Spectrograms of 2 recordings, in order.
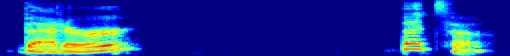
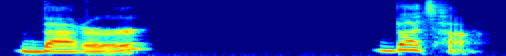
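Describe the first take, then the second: No difference in how they are said.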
